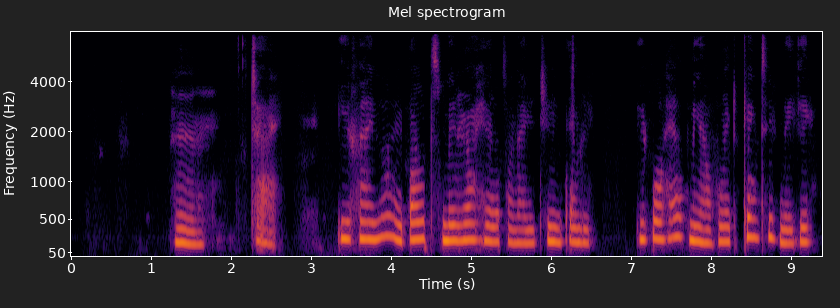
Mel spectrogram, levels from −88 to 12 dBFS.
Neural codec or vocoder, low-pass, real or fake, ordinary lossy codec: codec, 16 kHz, 1 kbps, FreqCodec, larger model; none; fake; none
